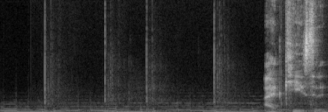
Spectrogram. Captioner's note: ball thunking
